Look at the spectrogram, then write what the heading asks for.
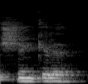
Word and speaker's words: Schankala: Aujourd'hui, on va faire une recette, on va faire des schenkele. Et là, vous allez me dire, mais qu'est-ce qu'il nous fait encore ce couillon avec ces trucs alsaciens? Schenkele qui s'écrit shankala, qui est aussi appelé cuisse de dame.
